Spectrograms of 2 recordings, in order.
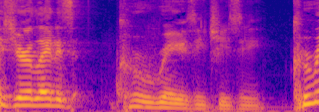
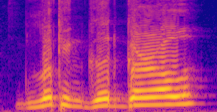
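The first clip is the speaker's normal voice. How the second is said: louder, rising cheesy pickup line; mock it loud and rising; loud mocking quote; 4 semitones higher, 7 dB louder, much slower than usual. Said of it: "I feel like".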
